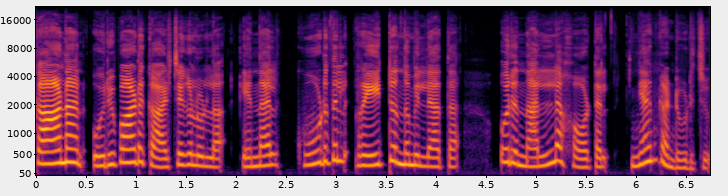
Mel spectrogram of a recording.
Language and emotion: Malayalam, happy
